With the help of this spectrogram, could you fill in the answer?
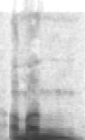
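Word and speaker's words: אָמֵן: dice es el amen esta palabra amén es de origen hebreo en hebreo exactamente la pronunciación varía un poquito de como nosotros lo decimos sería ammán escrito con el lugar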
